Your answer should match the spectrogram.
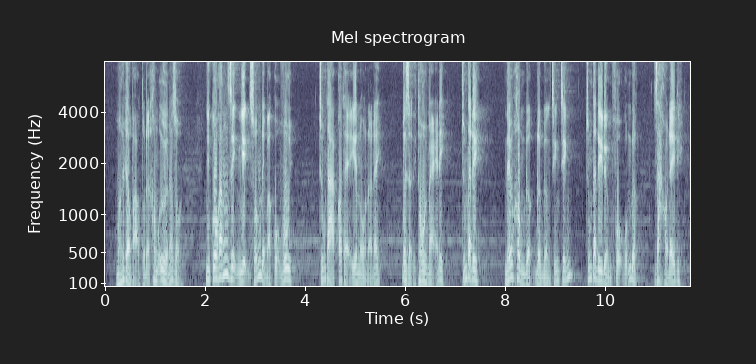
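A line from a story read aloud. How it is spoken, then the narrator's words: Harsh, restrained anger. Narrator (Vietnamese): Hào gằn giọng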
